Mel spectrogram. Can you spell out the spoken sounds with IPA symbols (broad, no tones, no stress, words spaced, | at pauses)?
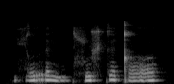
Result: çor ɾɛŋiːkɬuʂ kɛǃʌː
